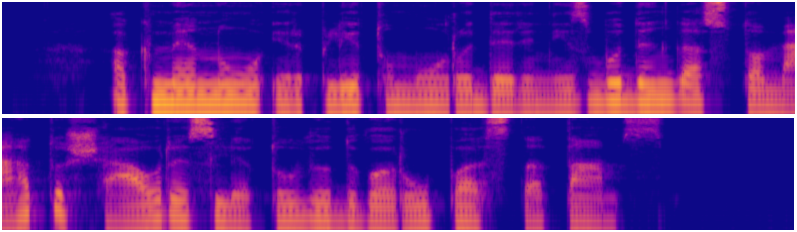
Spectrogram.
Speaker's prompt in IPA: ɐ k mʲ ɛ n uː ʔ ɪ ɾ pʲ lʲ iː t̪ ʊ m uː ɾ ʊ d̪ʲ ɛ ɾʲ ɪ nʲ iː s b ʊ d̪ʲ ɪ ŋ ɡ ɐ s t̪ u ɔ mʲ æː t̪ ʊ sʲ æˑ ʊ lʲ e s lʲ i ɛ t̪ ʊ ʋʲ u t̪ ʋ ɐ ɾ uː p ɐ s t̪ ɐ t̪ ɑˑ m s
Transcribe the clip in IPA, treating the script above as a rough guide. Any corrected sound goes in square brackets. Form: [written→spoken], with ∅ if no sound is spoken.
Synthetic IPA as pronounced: ɐ k mʲ ɛ n uː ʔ ɪ ɾ pʲ lʲ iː t̪ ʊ m uː ɾ ʊ d̪ʲ ɛ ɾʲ ɪ nʲ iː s b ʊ d̪ʲ ɪ ŋ ɡ ɐ s t̪ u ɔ mʲ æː t̪ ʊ [sʲ→ʃʲ] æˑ ʊ [lʲ→ɾʲ] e s lʲ i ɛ t̪ ʊ ʋʲ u [t̪→d̪] ʋ ɐ ɾ uː p ɐ s t̪ ɐ t̪ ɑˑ m s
